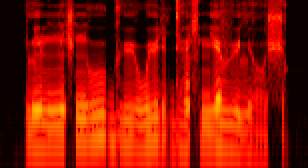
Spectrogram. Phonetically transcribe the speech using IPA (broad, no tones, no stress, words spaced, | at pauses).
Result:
lʲẽmɲĩʃɲuː ɡʱyːwyr dʱɛ̃ɬnʲɛ vylʲɔ̤ʃ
